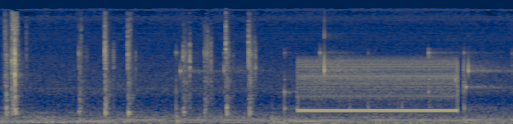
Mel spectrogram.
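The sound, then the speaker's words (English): In an office, a series of short clicks and beeps as a phone number from a computer system is dialed, then a steady, fairly loud ringing tone holds for about two seconds before cutting off. No one speaks. “Back in my office, I quickly consulted my computer, then picked up my phone and called the number we had in the system.”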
